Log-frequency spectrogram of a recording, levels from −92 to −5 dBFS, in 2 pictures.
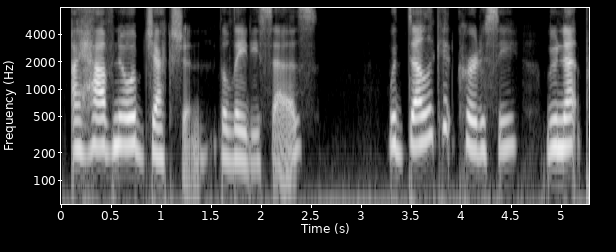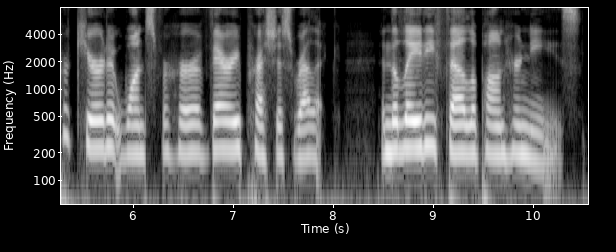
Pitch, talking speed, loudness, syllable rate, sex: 210 Hz, 155 wpm, -20 LUFS, 5.0 syllables/s, female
